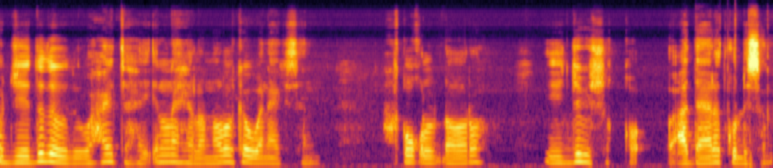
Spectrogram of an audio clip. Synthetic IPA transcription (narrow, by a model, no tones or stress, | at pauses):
ʔʊt͡ʃɛːd̪ɐðɔːðʊwɑħɑjt̪ʰɐɦɛjʔɪ̰nlɐɦɛlɔnɔlɐlkʰɐwɐnaːɡsɐn | ħɑquːqlɐɖɔːɾɔ | ijɞd͡ʒɐβɪʃɑqːɔ̰ | ɔːʕɑd̪aːlɐd̪kʰʊɖɪsɐn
